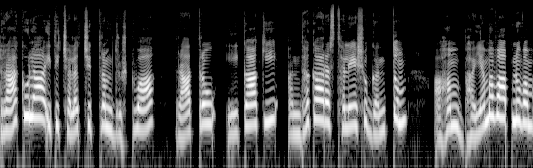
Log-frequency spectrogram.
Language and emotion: Sanskrit, fearful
